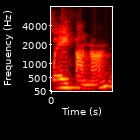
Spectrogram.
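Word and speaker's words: seuthanan: This is pronounced Sveithanan, it's spelled S-E-U-T-H-A-N-A-N.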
